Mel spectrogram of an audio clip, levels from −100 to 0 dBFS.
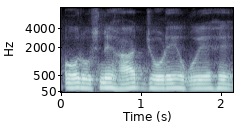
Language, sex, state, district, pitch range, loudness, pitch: Hindi, male, Maharashtra, Mumbai Suburban, 115-130 Hz, -15 LUFS, 120 Hz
